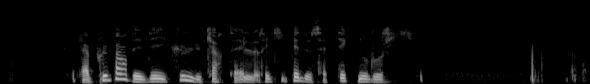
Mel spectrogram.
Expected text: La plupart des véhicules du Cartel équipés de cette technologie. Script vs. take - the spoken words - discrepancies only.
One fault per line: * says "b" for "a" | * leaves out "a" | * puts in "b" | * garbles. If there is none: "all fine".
all fine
